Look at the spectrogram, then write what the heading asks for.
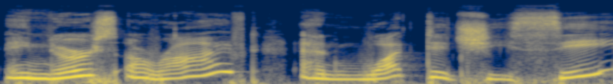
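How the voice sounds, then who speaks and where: Slow expressive woman reading a storybook. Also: mid-range voice, no room sound, clean studio sound. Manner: expressive, slow, sing-song. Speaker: children's book reader. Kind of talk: storybook read-aloud.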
